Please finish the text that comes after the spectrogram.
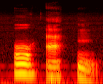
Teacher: So although the word lamb is spelled with four letters, L-A-M-B, there is no b in the pronunciation. It's really just three segments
